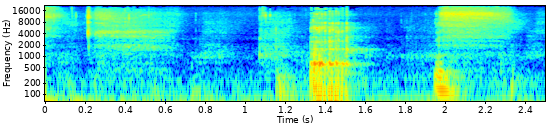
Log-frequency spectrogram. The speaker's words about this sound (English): I'm burping like a fuckface.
